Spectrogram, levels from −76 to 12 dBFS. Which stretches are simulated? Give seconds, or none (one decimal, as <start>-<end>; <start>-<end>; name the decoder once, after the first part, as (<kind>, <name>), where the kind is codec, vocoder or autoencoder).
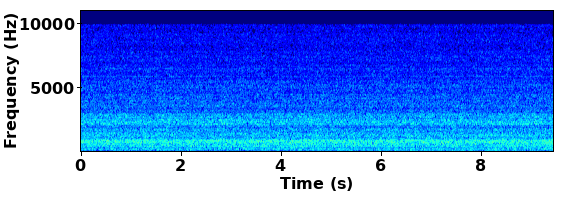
none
